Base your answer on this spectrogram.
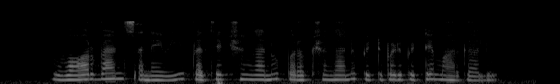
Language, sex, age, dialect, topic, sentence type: Telugu, female, 25-30, Utterandhra, banking, statement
